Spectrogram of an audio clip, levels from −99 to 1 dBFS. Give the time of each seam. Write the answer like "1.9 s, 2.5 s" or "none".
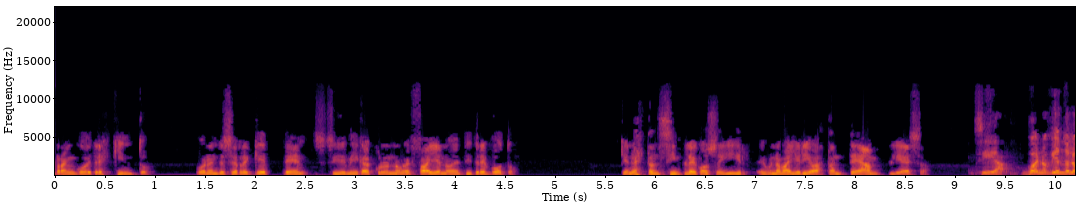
none

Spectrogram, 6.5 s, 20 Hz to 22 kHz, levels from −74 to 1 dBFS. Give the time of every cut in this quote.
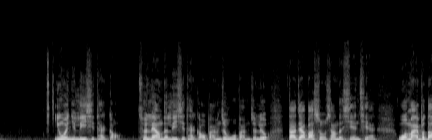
none

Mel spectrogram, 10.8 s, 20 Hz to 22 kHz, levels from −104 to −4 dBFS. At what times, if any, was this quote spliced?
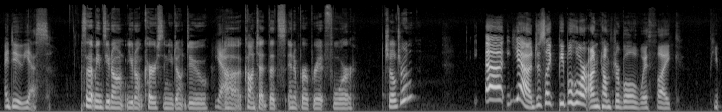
3.2 s

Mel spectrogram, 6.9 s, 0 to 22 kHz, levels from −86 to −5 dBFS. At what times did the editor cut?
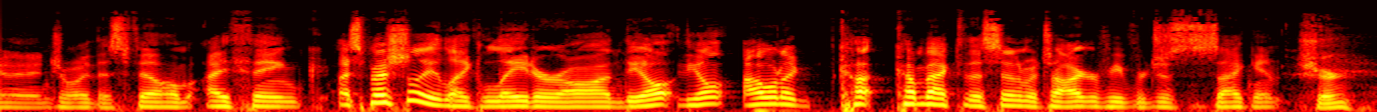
3.4 s

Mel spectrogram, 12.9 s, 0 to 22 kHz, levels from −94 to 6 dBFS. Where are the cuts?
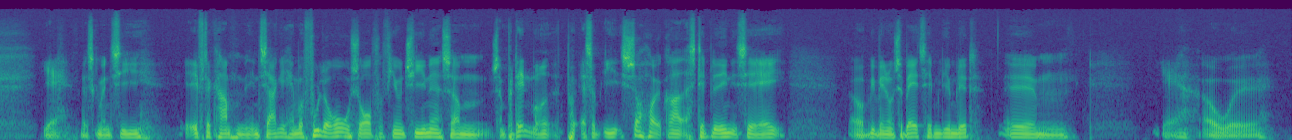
none

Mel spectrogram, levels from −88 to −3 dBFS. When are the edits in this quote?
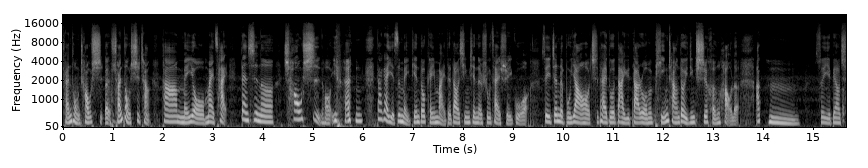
13.9 s

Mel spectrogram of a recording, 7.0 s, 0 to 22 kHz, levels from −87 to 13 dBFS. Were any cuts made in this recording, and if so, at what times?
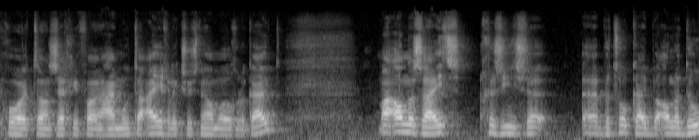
none

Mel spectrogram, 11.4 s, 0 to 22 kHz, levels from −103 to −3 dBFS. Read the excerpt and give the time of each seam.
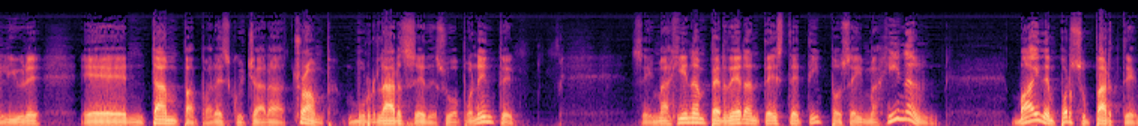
10.0 s

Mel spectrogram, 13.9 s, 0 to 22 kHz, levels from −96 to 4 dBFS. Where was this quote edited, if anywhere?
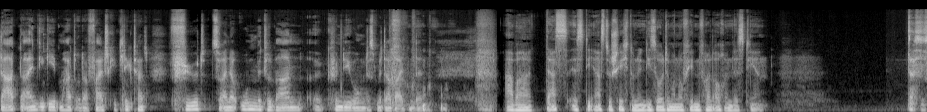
7.4 s

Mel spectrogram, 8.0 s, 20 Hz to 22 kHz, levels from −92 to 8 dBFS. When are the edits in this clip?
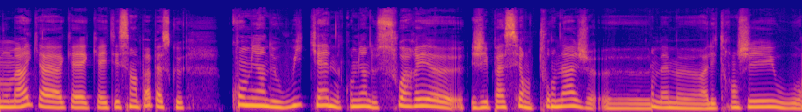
4.7 s, 6.5 s

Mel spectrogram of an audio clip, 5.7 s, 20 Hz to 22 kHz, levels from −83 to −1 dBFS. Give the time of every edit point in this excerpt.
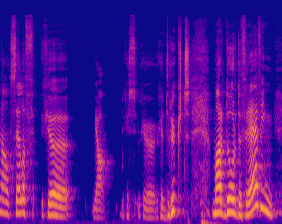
none

